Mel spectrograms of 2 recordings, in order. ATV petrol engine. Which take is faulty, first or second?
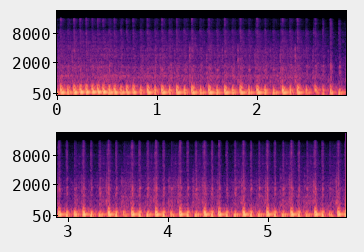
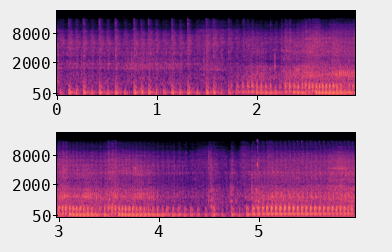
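first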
